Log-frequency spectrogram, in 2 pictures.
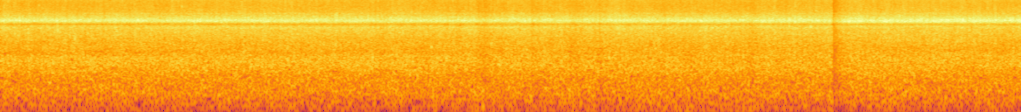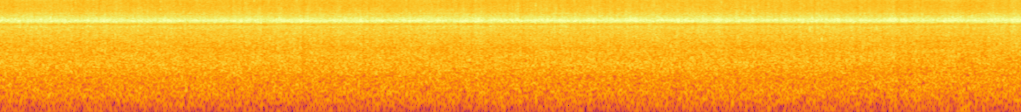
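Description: Whitewater rapid rushing and churning steadily, a loud continuous roar of fast water over rocks.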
